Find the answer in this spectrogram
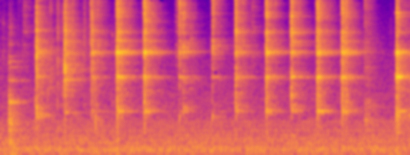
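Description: A spoon or spatula clinking against a mixing bowl about four times a second, with a short ring after each hit, as the wet ingredients are scraped out and poured in.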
